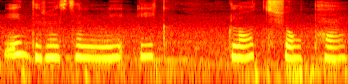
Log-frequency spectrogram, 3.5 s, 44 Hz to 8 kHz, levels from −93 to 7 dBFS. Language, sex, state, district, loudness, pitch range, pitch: Hindi, female, Punjab, Fazilka, -16 LUFS, 220-240 Hz, 230 Hz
